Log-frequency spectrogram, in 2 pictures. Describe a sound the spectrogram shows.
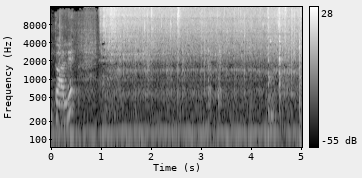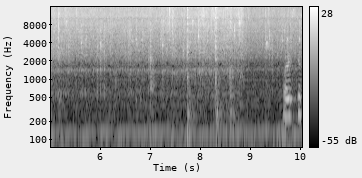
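Garlic sizzles loudly in hot oil.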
